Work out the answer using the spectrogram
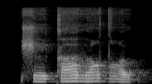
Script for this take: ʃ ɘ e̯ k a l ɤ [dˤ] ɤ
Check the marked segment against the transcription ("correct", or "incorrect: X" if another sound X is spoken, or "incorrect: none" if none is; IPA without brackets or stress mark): correct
